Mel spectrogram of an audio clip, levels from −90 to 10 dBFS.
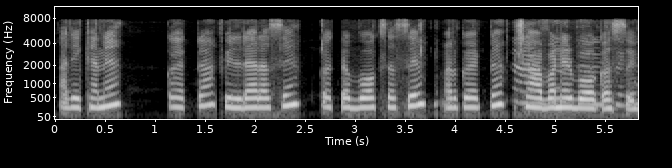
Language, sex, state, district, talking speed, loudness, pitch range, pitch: Bengali, female, West Bengal, Kolkata, 115 wpm, -16 LUFS, 245-290 Hz, 245 Hz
